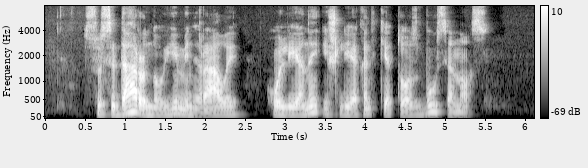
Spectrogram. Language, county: Lithuanian, Panevėžys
